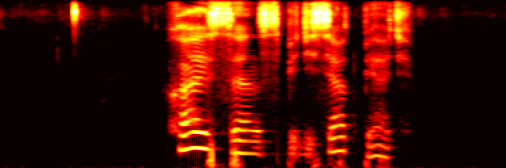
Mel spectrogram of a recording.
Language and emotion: Russian, neutral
